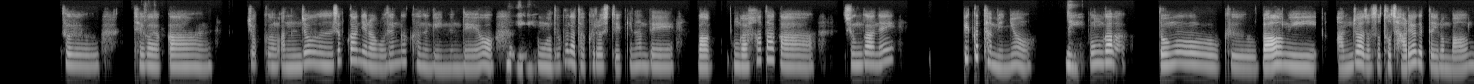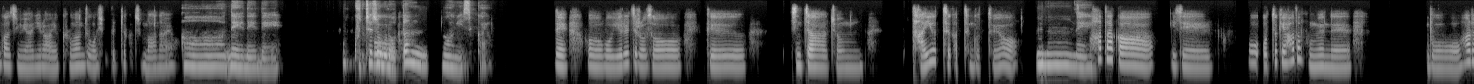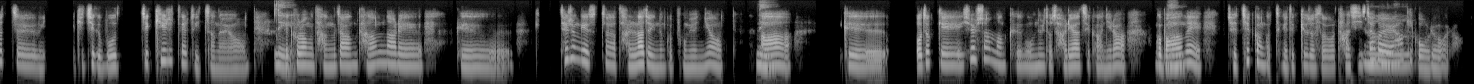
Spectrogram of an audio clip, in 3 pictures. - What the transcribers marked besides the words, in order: tapping; other background noise
- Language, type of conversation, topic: Korean, advice, 중단한 뒤 죄책감 때문에 다시 시작하지 못하는 상황을 어떻게 극복할 수 있을까요?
